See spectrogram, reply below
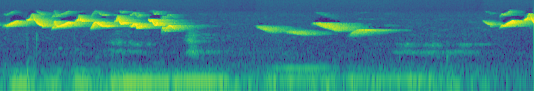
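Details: Ultramarine grosbeak (azulão) in Tijucas do Sul, Paraná, singing two rich, rapid phrases of slurred descending whistles, each about two seconds long, over a low steady hum.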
